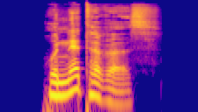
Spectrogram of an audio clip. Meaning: strong/mixed nominative/accusative neuter singular comparative degree of honett
- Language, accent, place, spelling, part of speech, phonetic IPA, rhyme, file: German, Germany, Berlin, honetteres, adjective, [hoˈnɛtəʁəs], -ɛtəʁəs, De-honetteres.ogg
